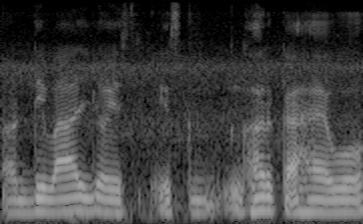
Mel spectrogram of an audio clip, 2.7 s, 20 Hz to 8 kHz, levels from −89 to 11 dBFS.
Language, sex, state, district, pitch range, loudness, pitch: Hindi, male, Chhattisgarh, Raigarh, 120-130 Hz, -28 LUFS, 125 Hz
